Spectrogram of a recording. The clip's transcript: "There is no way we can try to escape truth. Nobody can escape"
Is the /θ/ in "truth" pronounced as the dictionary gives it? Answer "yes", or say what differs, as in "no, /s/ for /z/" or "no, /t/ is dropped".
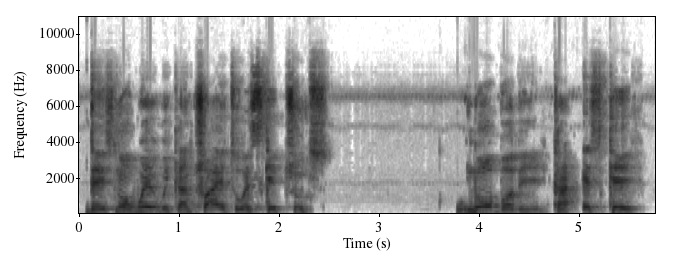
no, /s/ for /θ/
